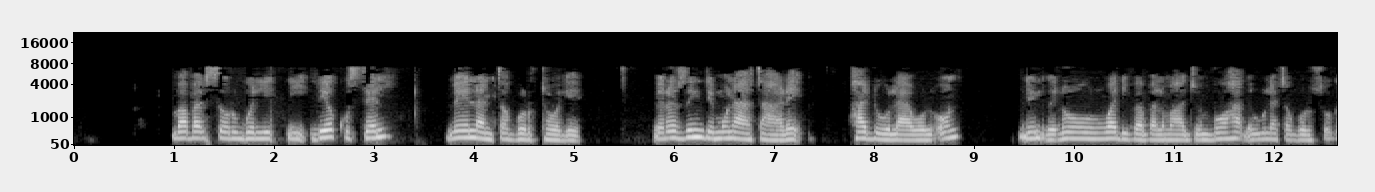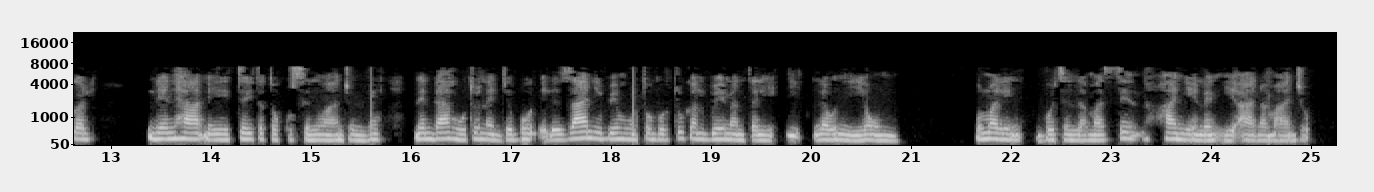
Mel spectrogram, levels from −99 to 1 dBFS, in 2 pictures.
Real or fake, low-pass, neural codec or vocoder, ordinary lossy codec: fake; 7.2 kHz; codec, 24 kHz, 0.9 kbps, WavTokenizer, medium speech release version 1; MP3, 32 kbps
